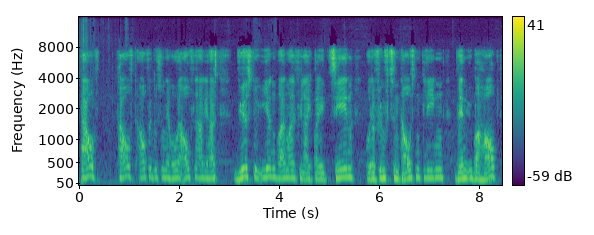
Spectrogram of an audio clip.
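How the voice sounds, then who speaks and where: A middle-aged man with a slightly husky voice, being interviewed and talking candidly and casually, often stopping to correct himself. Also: a little high, steady tone, a little slow. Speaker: comic publisher being interviewed. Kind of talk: casual interview talk about a trade.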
